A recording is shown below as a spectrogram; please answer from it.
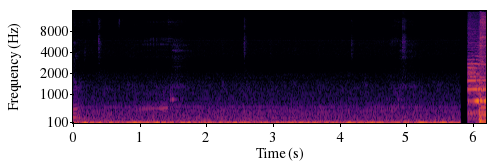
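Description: Steady low rumble inside a car's cabin, with a few faint clicks; it cuts off suddenly just before the end.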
